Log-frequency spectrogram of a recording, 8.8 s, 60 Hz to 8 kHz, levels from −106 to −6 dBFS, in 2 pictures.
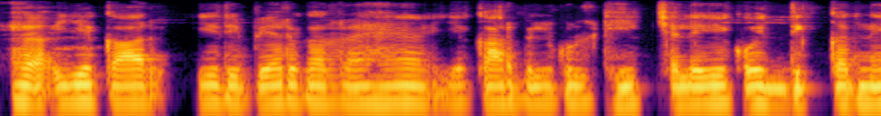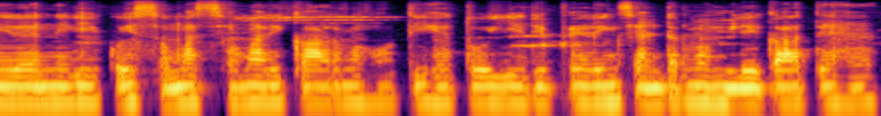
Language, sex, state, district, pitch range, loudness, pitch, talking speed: Hindi, male, Uttar Pradesh, Jyotiba Phule Nagar, 105-110 Hz, -18 LUFS, 110 Hz, 225 wpm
